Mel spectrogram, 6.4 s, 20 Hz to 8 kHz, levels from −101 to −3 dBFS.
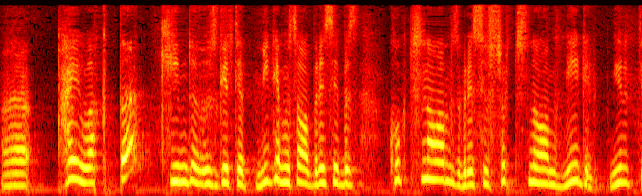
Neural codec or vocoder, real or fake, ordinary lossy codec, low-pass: codec, 16 kHz, 1.1 kbps, Voila-Tokenizer; fake; none; none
